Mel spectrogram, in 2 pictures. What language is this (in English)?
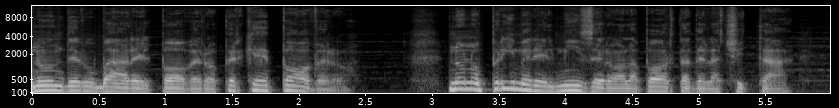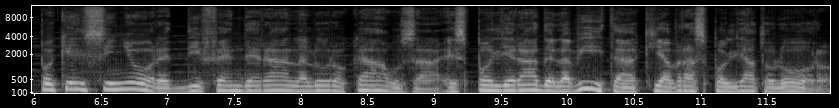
Italian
